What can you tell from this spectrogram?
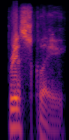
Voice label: "briskly", American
